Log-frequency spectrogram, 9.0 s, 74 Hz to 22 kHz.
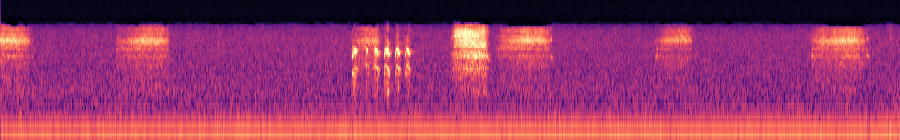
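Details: Feeding of six barn owl owlets, Riet Vell reserve, Ebro Delta, Spain, 21 November 2023; a series of breathy hisses from the young, with a quick burst of rattling clicks midway and a louder hiss after, low hum throughout.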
